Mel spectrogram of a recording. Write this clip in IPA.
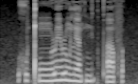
xoǃʼũːɹẽ ɹũlʲãknʲak pʼãf

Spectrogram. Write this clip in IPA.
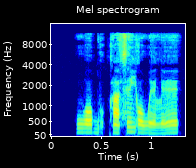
wo˧bu˨ kã˧si˦jo˧ we˨ le˨˦

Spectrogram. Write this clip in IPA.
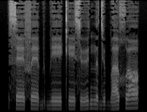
sɛ fɛːbʏbeːkʰeːs ʏːdnəd ʏbaχʷɑ

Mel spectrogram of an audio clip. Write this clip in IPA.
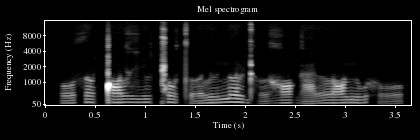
o˩˧θɤ˥˩ǃɔ˦˥l ɣi˦˥lǁo˥˩tʼɤ˩˧lɯ˦˥ nɤ˥˧l ɖʱɤ˩˧ɣɔ˦˥ɡa˩˧ lːɔ˦˥nu˦˥ho˩˧

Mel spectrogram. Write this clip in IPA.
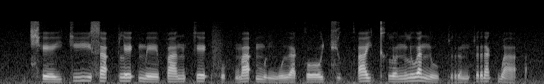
t͡ɕʰeː˧jkiː˥˩sa˥˩ʔ ple˥˩ʔmeː˧pa˦˥n ke˥˩ʔ fo˨˩k̚ma˥˩ʔmɯ˨˩ŋ wɯ˧a̯koː˦˥t͡ɕu˨˩k̚ ʔa˥˩j kʰlo˦˥nlu˥˩a̯nuː˩˦pro˩˦n pra˥˩k̚wa˨˩ʔ

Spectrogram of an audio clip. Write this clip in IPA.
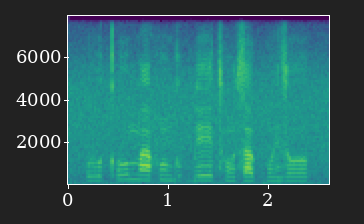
vʊ˨kʼuː˦ mã˦fũ˦ɡu˨ ɡ͡beː˦tʰũ˨sa˦ kʷĩ˨ zʊ˦

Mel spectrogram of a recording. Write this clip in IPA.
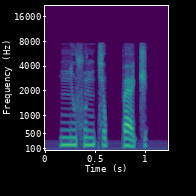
ɲisʷĩncɤpːæt͡ʃ

